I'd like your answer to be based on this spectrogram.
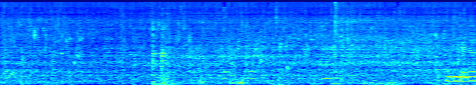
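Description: Cluster beans and potatoes with asafoetida sizzle and fry in spice masala, a steady broadband hiss with faint clatter running throughout and a louder burst near the end.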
